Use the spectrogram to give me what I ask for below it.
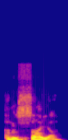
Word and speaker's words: anusaya: And somebody said that because the anu is the prefix, anusaya.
